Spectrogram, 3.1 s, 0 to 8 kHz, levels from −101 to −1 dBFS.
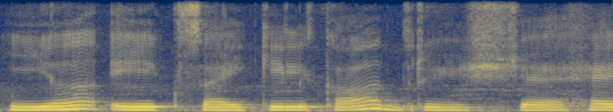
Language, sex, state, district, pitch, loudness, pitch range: Hindi, female, Jharkhand, Ranchi, 200 Hz, -14 LUFS, 185-210 Hz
